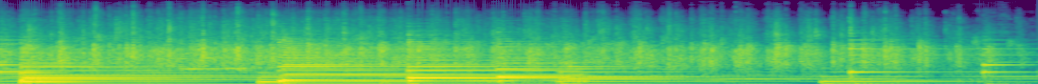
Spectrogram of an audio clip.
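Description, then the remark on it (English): An audience gives God a round of applause, clapping steadily for about ten seconds, a dense wash of clapping from many hands, while sustained keyboard or organ chords play underneath and shift a few times. “Come on, let's give God a round of applause.”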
